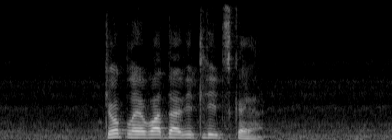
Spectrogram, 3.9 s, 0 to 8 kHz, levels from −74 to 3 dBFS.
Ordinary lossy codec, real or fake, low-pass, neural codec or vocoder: none; fake; none; codec, 16 kHz, 4 kbps, FunCodec, trained on LibriTTS, 50 frames a second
